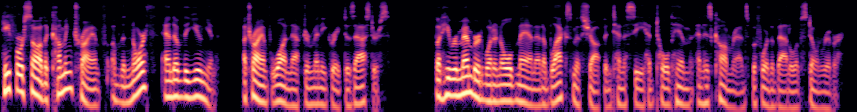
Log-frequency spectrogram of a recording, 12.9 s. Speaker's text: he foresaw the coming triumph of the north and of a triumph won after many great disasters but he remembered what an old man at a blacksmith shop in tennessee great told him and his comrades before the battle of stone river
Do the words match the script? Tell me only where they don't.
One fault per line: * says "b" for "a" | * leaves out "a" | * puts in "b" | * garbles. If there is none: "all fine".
* puts in "the union"
* says "had" for "great"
